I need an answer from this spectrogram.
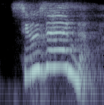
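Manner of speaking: high, loud delighted call; thrilled to see her friend in the chat; excited squeal of a name. Real, not acted. Host spotting a friend in the chat, delighted high call.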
